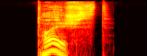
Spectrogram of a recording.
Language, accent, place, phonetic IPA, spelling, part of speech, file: German, Germany, Berlin, [tɔɪ̯ʃst], täuschst, verb, De-täuschst.ogg
- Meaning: second-person singular present of täuschen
